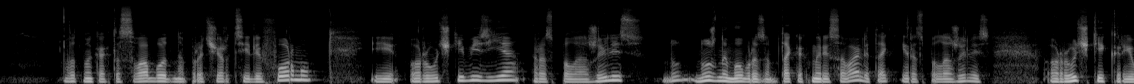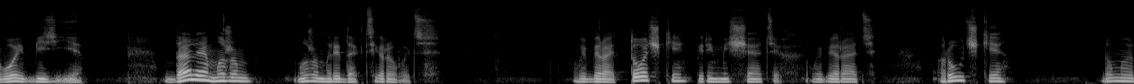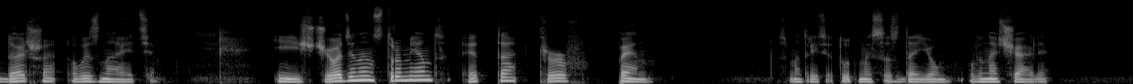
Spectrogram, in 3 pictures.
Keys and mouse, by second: 2.2-14.5 middle drag, 16.3 w, 16.9 click, 17.6 g, 18.8-20.4 drag, 20.4 g, 23.9 middle click, 25.3 middle click, 26.2 middle click, 28.6 click, 29.3 middle click.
